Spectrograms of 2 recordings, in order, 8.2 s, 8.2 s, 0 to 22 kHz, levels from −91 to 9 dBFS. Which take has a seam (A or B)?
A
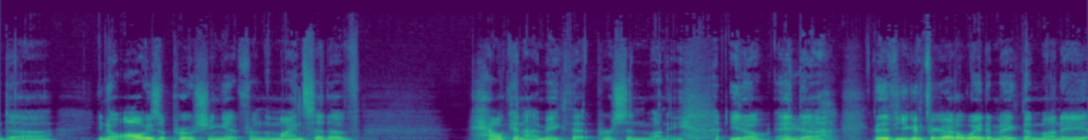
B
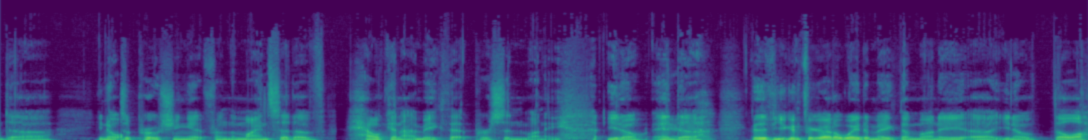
B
